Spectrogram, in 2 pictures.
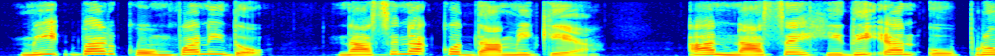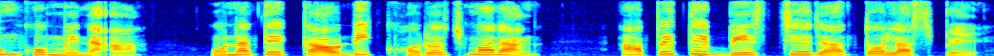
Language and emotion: Santali, neutral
